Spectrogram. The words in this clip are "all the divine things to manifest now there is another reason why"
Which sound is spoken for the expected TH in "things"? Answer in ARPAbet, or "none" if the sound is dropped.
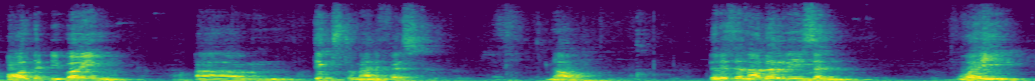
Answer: T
